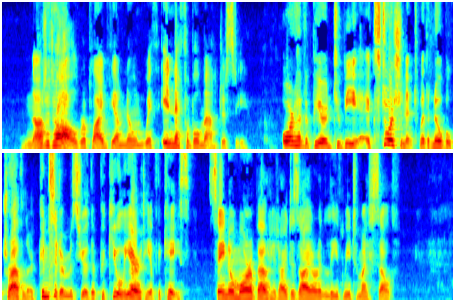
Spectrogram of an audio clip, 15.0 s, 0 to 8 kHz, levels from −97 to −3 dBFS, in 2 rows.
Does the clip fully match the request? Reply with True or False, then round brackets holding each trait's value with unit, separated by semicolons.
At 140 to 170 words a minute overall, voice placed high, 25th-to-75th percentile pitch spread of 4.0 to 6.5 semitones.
False (150 wpm; 150 Hz; 5.2 semitones)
